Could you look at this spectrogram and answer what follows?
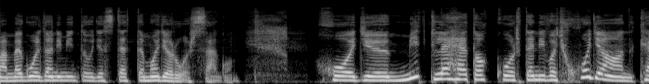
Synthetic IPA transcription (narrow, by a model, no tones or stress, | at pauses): aːmːɛɡo̞ld̪ɒnimint̪ɒho̞ɟɒst̪ːɛt̪ːɛmɒɟɒɾo̰rsa̰ːɡo̰n | ho̞ɟmit̪lɛɦɛt̪ɒkːo̞rt̪ɛnːivɒcho̞ɟɒnkɛ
